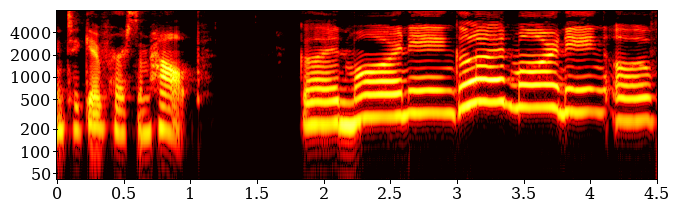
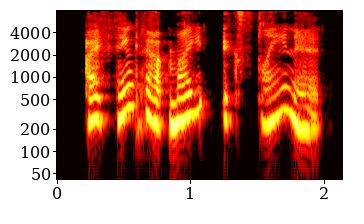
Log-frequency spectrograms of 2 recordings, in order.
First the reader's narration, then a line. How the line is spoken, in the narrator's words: whispered to herself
